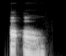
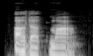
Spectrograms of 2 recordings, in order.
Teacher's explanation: It is the sound you make when you cut off the air in your throat. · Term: glottal stop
